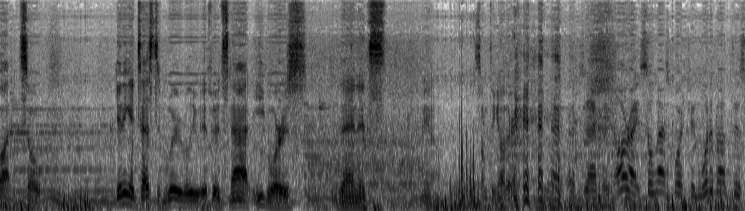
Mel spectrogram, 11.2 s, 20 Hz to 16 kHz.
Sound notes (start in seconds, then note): 7.6 laughs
